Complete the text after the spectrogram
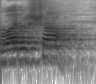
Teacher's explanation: ये मूर्धन्य श है, इसका उच्चारण मूर्धा से होता है। ये व्याकरण के अनुसार, हिंदी व्याकरण न्याय के अनुसार ऊष्म वर्ण कहते हैं इसे हम।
